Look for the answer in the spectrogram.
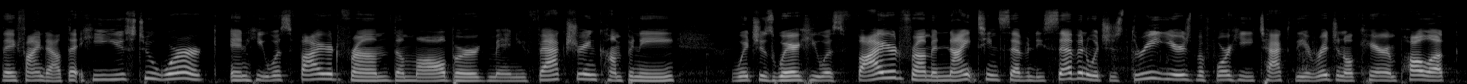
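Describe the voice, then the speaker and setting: A woman's voice: mid-range voice, a little slow, a bit bright, clean tone, dry recording. A woman co-hosting a true crime podcast, telling the story in a casual, loosely scripted way with wry asides.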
